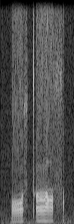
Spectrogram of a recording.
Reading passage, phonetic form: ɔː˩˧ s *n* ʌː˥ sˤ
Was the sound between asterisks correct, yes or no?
no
